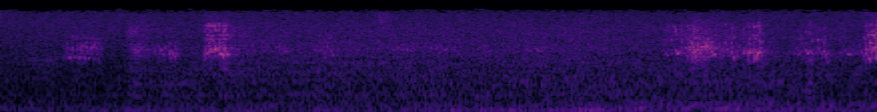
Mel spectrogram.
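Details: White-cheeked starlings busy with chick-rearing at their nest give short, high, scratchy chirps in two loose bursts, early and late, against a constant low rumble.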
